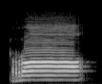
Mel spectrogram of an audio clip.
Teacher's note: জিহ্বার আগার পিঠ তার বরাবর উপরের তালুর সাথে লাগিয়ে মোটা আওয়াজে আমরা এক আলিফ টেনে উচ্চারণ করব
